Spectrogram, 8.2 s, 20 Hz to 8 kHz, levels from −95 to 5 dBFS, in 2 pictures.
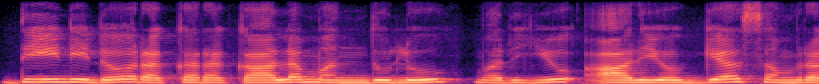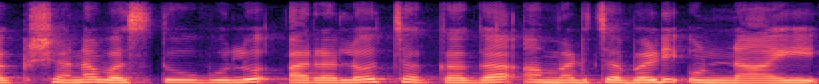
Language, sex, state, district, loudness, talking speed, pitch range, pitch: Telugu, female, Telangana, Hyderabad, -15 LUFS, 80 wpm, 220-245 Hz, 225 Hz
